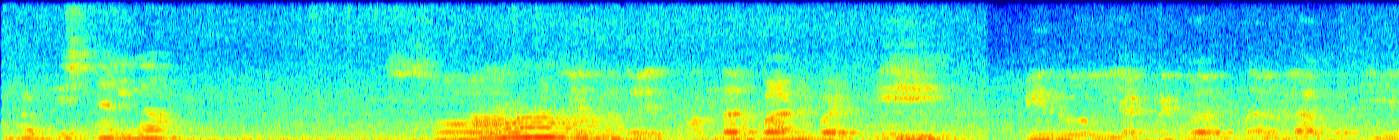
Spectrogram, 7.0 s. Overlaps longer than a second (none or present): none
